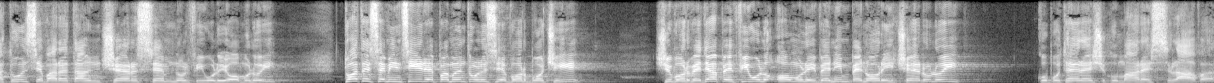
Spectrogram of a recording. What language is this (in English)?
Romanian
